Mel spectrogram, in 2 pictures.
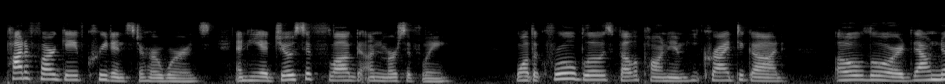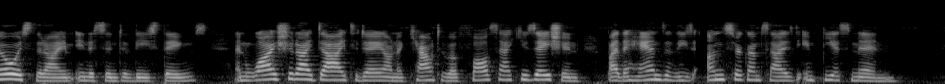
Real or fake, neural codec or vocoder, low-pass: real; none; 7.2 kHz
